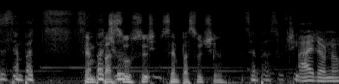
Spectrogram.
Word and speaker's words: cempasúchil: The cempasúchil, right? I think those are yeah. well. Yeah, the orange ones, yeah. Yeah, that's how you pronounce it. Cempasúchil.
